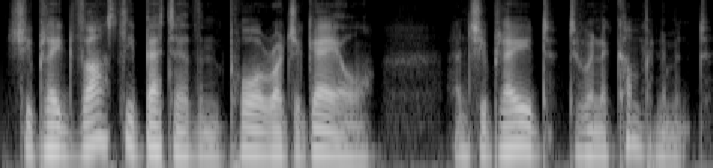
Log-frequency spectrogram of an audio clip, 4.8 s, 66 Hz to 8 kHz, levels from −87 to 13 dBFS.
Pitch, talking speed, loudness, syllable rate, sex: 95 Hz, 175 wpm, -20 LUFS, 5.1 syllables/s, male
